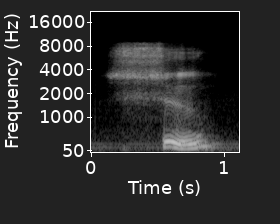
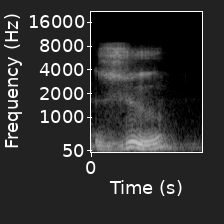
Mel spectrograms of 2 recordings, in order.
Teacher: You have two sounds that are very similar, but one of them is voiceless and the other one is voiced. And both of them are, in terms of place of articulation, are alveolar.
